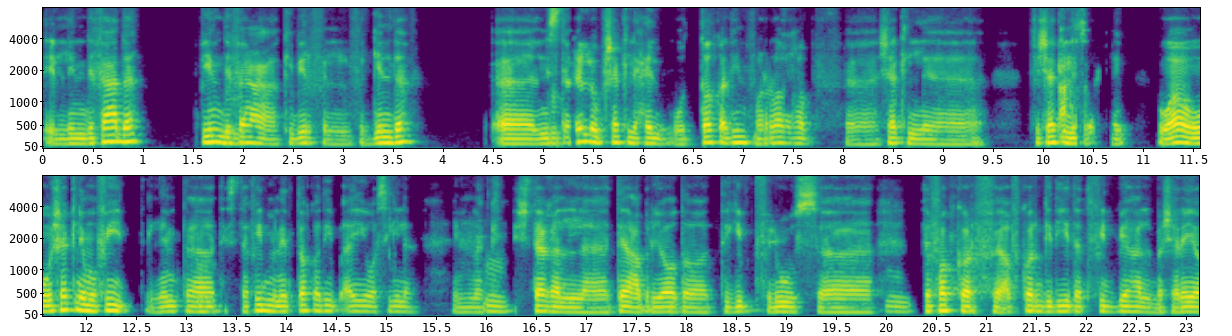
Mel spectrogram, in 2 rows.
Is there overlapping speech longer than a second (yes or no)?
no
